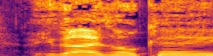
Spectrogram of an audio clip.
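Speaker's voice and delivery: high-pitched shout through a bullhorn. Retelling a guy in a skiff calling out with a bullhorn; retelling a yell through a bullhorn. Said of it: "he's yelling at us".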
